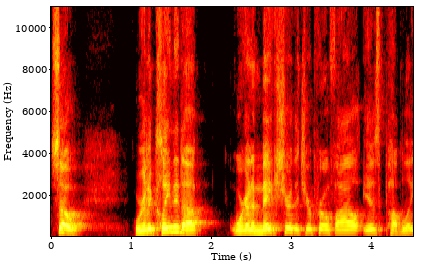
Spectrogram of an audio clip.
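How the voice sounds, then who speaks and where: The speaker is a man with a dark, mellow tone. He moves at a fairly quick pace. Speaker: network marketing trainer. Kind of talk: online training webinar. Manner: fast; casual, filler-heavy.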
